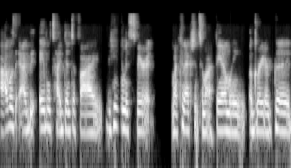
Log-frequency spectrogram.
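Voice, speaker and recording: A woman talks at a fairly quick pace with fairly even intonation. She has a normal speaking voice. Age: 30s. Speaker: blind baseball team co-captain. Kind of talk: podcast interview.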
